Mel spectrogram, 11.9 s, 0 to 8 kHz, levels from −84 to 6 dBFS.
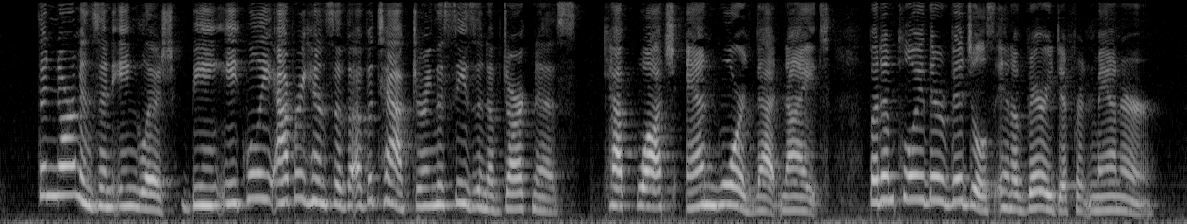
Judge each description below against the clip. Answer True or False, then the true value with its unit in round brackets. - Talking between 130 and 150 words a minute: True (145 wpm)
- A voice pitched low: False (245 Hz)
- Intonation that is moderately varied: False (6.0 semitones)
